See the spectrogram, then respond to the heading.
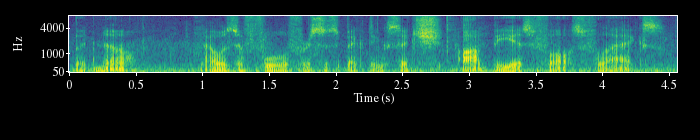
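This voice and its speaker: A man playing a menacing, possessive mafia boss in an ASMR roleplay monologue, with a low, gravelly voice and a deliberate, coolly condescending delivery. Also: fairly even intonation, noisy background, full character voice. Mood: cold storytelling.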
